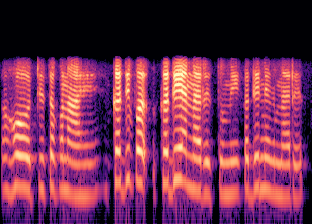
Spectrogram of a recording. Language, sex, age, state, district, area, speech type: Marathi, female, 18-30, Maharashtra, Osmanabad, rural, conversation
